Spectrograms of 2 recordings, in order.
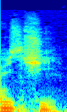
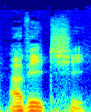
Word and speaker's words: Avicii: Avicii. Avicii.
